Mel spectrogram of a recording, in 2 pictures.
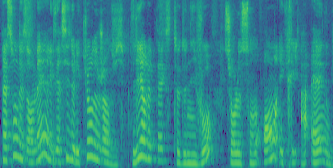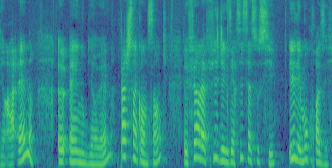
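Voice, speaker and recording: A woman teaching young pupils at a distance, slowly and clearly walking them through reading and maths exercises, naming each picture in turn. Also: mid-range voice, expressive, dark tone. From France. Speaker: primary school teacher. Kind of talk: remote lesson instructions to young pupils.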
